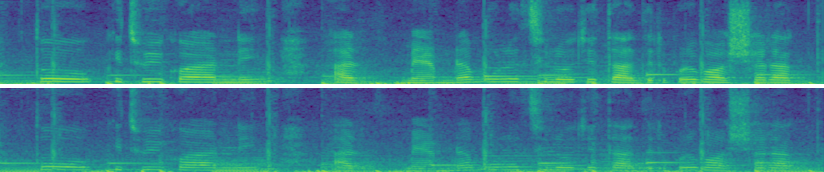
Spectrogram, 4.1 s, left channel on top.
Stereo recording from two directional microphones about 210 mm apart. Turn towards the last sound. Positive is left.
turn(degrees=25)  # may be behind; listen again after turning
